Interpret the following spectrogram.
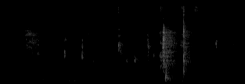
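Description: Pages of a thin paperback picture book being turned and handled: a few soft paper rustles and crinkles, the loudest near the end.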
